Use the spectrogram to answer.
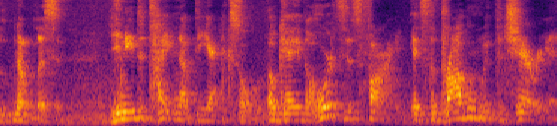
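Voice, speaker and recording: A put-on character voice at a middle pitch, fairly quick in pace, with clear background noise. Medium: actual play. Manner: casual, laid-back.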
